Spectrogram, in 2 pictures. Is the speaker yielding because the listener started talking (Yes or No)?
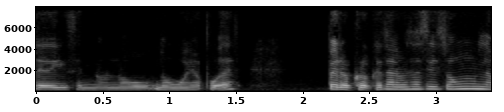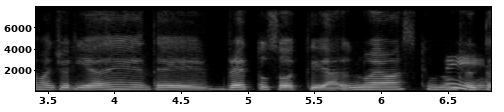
Yes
